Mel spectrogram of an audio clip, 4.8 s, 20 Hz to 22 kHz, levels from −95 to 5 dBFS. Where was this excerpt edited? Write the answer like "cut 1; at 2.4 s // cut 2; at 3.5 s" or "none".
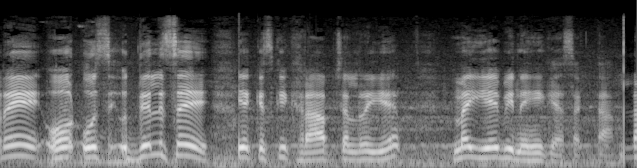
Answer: cut 1; at 1.8 s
